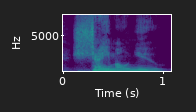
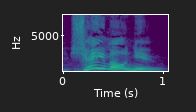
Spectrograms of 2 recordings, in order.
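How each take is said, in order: First: Said in the usual way. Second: "Shame on you" scolded high and loud, stress on "Shame"; a mother scolding her kid, much higher and louder; scolding mom. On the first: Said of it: "your mom ... say". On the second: Retold or imitated. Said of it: "your mom ever look at you".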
